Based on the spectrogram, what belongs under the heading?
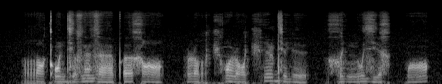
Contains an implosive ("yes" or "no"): no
